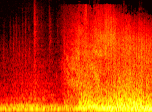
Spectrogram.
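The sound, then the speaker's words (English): A deep boom swells into a broad, roaring rumble as an explosion rocks the starship USS Lovelace. A low steady hum comes first, then the roar rises suddenly and holds loud to the end. “the ship is rocked by an explosion.”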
